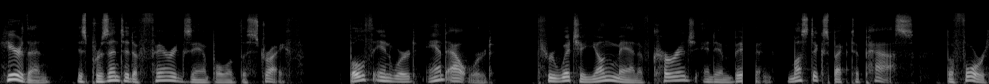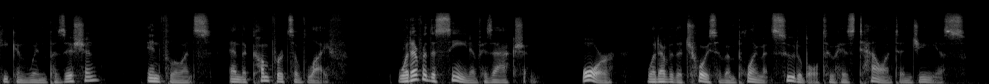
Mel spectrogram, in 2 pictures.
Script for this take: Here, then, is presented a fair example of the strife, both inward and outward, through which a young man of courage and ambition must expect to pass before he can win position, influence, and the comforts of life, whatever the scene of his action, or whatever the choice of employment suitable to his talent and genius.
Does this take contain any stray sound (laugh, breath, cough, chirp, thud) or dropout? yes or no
yes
